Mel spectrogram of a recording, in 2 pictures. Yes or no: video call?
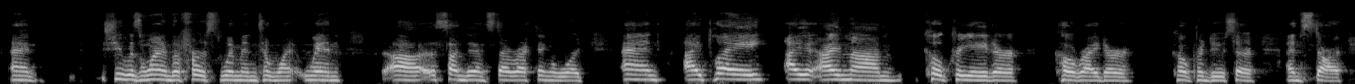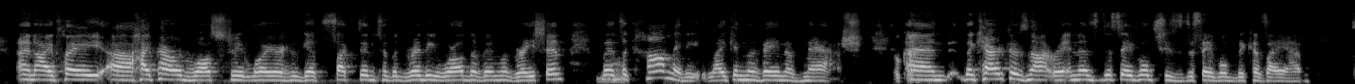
yes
